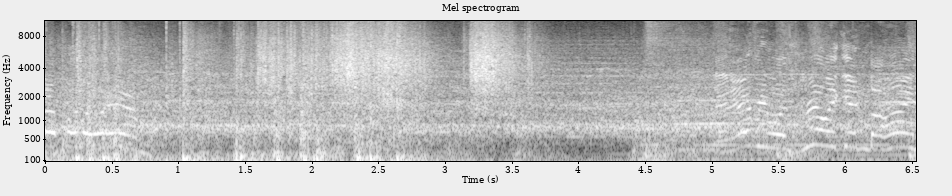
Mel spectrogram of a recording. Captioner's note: crowd cheering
